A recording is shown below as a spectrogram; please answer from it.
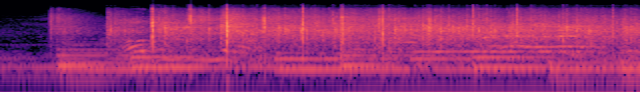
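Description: A crowd applauding, a few close, sharp hand claps standing out, over soft sustained music.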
